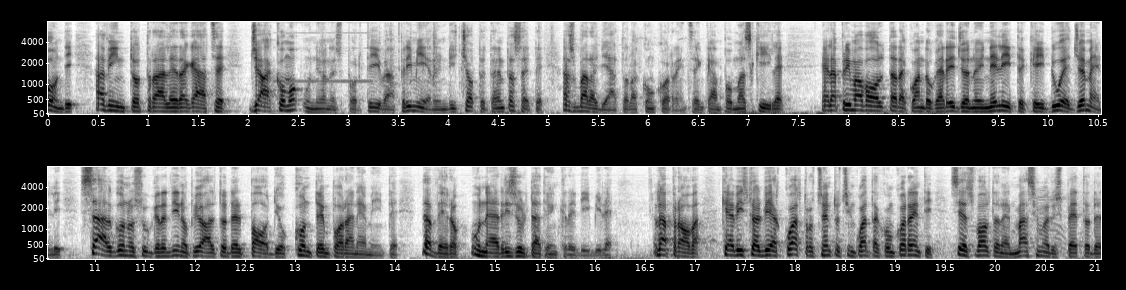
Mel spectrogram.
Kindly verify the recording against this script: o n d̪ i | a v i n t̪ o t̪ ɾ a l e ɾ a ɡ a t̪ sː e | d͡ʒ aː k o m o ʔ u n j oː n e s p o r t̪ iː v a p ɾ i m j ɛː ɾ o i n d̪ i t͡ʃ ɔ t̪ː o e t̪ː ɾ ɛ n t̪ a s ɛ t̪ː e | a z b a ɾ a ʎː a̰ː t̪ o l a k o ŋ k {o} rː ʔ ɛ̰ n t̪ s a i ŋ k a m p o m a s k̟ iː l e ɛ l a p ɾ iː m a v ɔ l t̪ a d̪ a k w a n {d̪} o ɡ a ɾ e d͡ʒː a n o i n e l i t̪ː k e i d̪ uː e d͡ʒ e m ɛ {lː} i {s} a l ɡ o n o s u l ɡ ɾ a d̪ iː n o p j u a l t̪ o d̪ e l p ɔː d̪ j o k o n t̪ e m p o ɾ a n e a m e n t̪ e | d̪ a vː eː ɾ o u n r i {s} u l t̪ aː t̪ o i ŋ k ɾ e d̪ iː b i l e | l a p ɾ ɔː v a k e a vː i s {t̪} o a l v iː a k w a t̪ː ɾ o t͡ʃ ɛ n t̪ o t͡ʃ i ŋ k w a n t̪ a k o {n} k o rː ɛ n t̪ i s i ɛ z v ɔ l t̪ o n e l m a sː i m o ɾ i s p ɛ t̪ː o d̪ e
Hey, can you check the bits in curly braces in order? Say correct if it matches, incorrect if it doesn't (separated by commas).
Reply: correct, correct, correct, correct, incorrect, correct, incorrect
